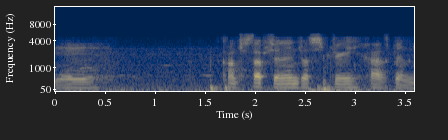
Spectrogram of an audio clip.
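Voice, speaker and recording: Noticeable background noise runs through the clip. A man speaks at a fairly slow pace. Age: 20s. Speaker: vlogger. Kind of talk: webcam monologue.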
